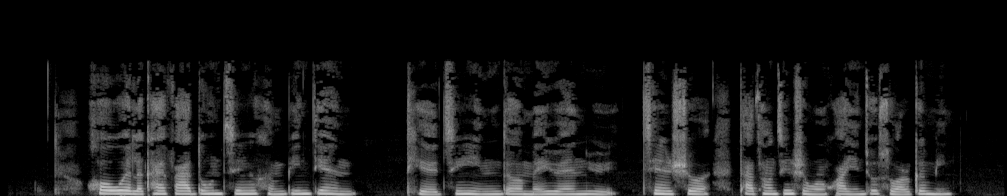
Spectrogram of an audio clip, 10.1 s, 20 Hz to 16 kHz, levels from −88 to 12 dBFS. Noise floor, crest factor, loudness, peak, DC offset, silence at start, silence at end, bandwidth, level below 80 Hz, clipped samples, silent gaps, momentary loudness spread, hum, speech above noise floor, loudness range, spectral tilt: -49 dBFS; 16 dB; -19 LUFS; -4 dBFS; under 0.1%; 0.9 s; 0.55 s; 11 kHz; -62 dBFS; under 0.1%; none; 11 LU; none; 31 dB; 3 LU; -5 dB/octave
